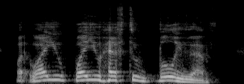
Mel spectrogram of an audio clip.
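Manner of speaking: put-on Russian accent. On stream, the speaker imagines producer Ferme talking to them, imitating Ferme's Russian accent. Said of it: "with his beautiful Russian accent and be like".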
